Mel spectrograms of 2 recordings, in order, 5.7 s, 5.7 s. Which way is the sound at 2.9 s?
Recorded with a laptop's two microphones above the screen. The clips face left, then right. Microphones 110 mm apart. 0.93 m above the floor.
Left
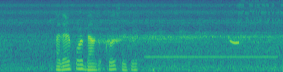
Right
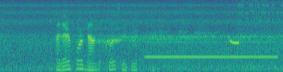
35° right (ahead or behind).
